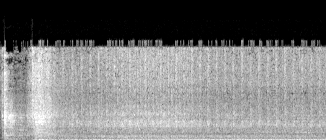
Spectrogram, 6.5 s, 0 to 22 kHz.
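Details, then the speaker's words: 1958 Corvette 283 (4.6 L) V8, four-barrel, two-speed Powerglide, rebuilt engine on AMSOIL, started to idle 15 minutes before an oil-flush drain: quick crank, then a quiet, steady, even idle; normal start and idle. "right so all we do is let her idle for 15 minutes and then we drain her down I will let you hear what she sounds like the reason she's so quiet is because she already has AMSOIL in her"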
